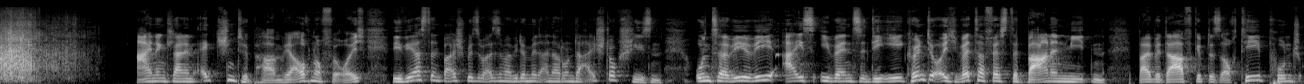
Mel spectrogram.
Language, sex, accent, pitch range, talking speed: German, male, German, 110-150 Hz, 165 wpm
